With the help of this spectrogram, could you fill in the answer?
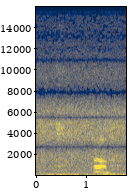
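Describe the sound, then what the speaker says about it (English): A waterfall's steady, broad rush of falling water fills the background, with a brief voice rising faintly over the constant roar. "hopefully you can hear me alright over the waterfall"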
